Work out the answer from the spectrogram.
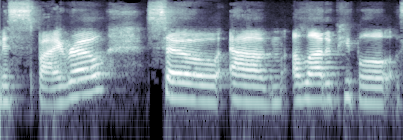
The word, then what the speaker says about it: Spiro: sure everyone knows it's my last name is spyro so a lot of people say how do you pronounce it so i have one of those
